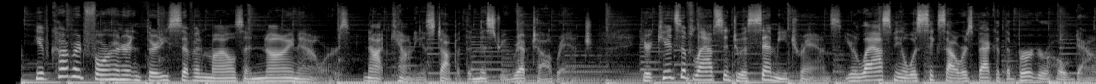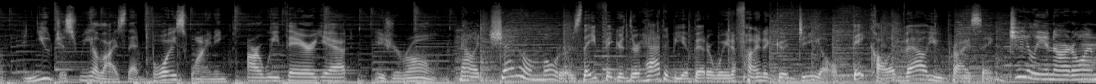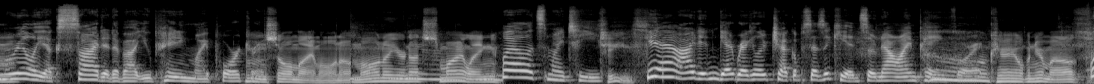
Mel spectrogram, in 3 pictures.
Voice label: Commercial; demo reels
